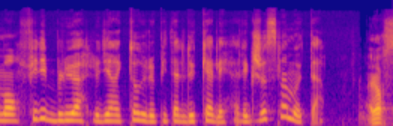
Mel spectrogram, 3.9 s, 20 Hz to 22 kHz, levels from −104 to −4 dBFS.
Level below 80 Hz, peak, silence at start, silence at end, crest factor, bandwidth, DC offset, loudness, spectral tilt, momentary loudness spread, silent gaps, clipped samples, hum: -72 dBFS; -12 dBFS; 0 s; 0 s; 18 dB; 16.5 kHz; under 0.1%; -30 LUFS; -4 dB/octave; 5 LU; none; under 0.1%; none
